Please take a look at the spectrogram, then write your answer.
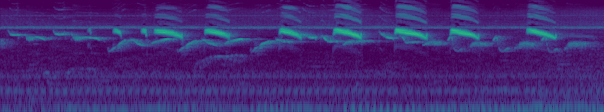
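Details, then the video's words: Female Chinese hwamei 'xùy' calling: soft rising twitters build into about eight loud, harsh, down-slurred notes spaced roughly half a second apart, with a low steady hum behind. "Họa mi mái xùy cực đỉnh"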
